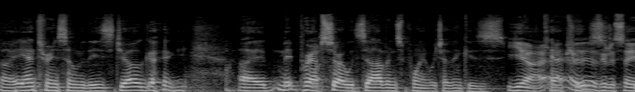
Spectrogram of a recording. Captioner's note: chuckles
